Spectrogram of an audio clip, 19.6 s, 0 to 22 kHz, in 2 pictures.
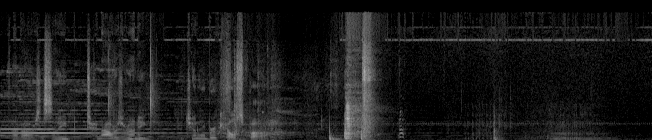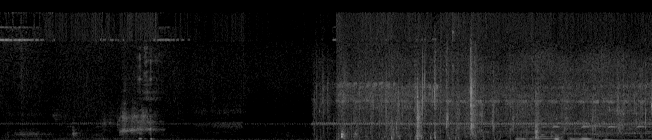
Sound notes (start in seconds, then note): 4.4 thud; 5.1 giggle; 6.7 groans; 11.4 chuckles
